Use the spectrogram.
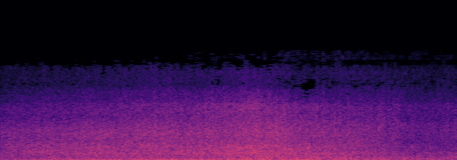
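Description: Ocean surf breaking steadily behind a swimming session, a dense, continuous roar of broadband wash that swells slightly near the middle, with no voices.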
